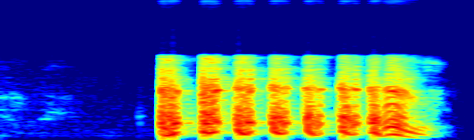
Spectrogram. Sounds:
Cough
